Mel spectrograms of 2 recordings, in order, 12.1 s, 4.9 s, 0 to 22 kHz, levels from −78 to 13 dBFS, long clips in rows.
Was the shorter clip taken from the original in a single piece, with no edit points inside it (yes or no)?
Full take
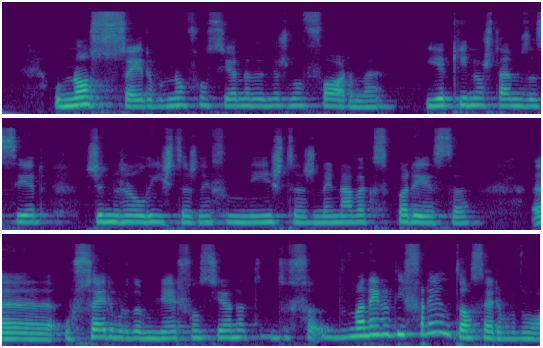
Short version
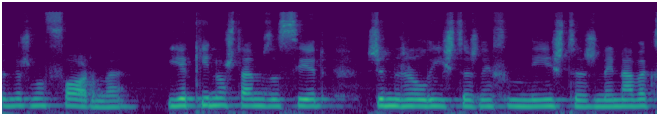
yes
